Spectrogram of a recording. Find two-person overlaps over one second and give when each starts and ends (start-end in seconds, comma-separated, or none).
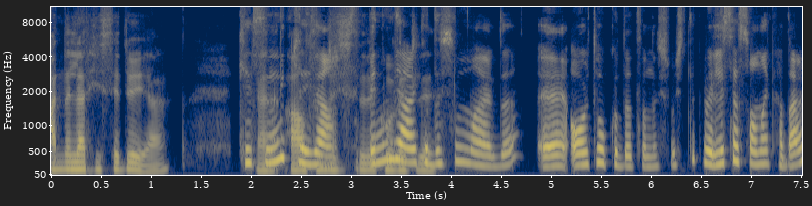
2.0-3.9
